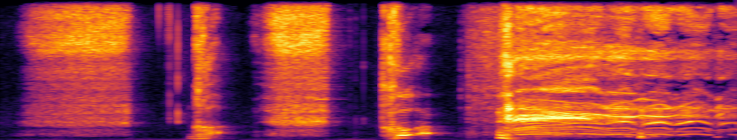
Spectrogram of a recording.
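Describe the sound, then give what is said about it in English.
Two long, breathy hissing exhales, then a sharp snort and a wavering, throaty, gurgling groan that rises and falls in pitch as cigar smoke is gargled in the throat. “No, I meant like talk to the people that are listening instead of just hearing me gargle down my fucking cigar.”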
